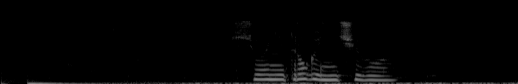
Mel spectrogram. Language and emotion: Russian, neutral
